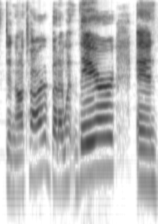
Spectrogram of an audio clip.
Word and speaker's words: Dunnottar: I went to I always pronounce it wrong cuz my instinct is I want to pronounce it Dunottar, but that's not it. It's Dunnottar, but I went there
